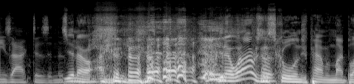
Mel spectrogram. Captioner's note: everyone laughs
